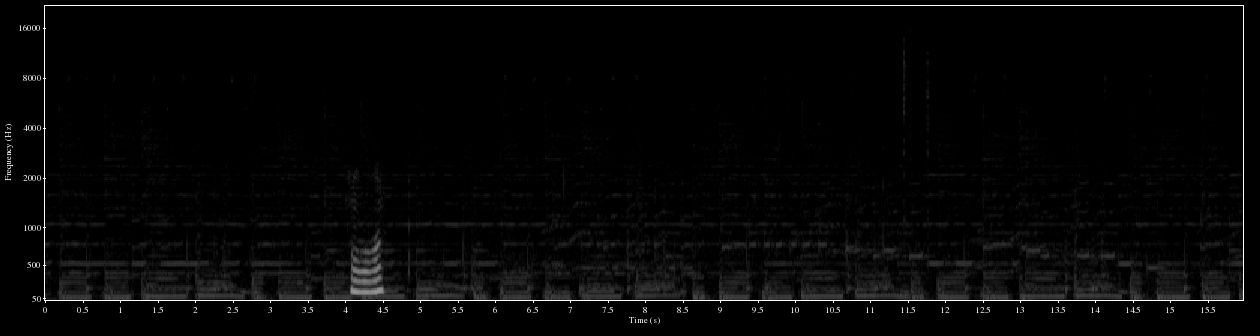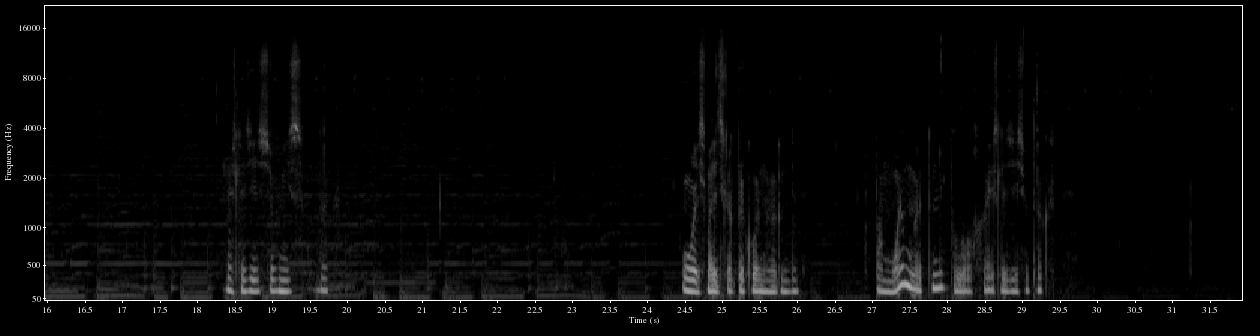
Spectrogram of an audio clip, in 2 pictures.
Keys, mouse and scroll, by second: 2.9 scroll down 4, 3.1 middle click, 3.8-4.4 scroll up 5, 4.4 scroll down 2, 5.3-5.8 scroll up 2, 5.8-8.0 drag, 8.0-8.3 scroll down 1, 8.3 middle click, 8.6-9.3 scroll up 3, 9.3 click, 10.0 shift+middle click, 10.5 click, 10.9-11.9 middle drag, 11.9-13.0 drag, 13.0 middle click, 13.2-13.8 scroll up 1, 13.8-17.0 drag, 17.0 middle click, 17.5-22.2 drag, 22.2 middle click, 22.8 scroll down 3, 23.0-24.0 middle drag, 24.0-24.5 scroll up 3, 24.5 middle click, 25.4-26.6 drag, 26.6-27.6 middle drag, 27.6-31.9 drag.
